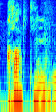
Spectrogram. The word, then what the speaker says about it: Cotlands: Do I say Cotlands? Cotlands. – Yes.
